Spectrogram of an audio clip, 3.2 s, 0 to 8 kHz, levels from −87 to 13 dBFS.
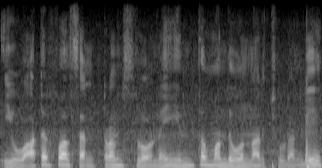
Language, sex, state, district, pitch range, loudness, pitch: Telugu, male, Andhra Pradesh, Manyam, 115-165 Hz, -18 LUFS, 145 Hz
